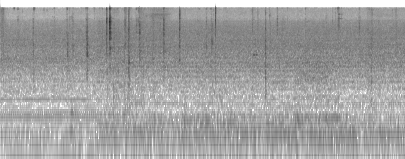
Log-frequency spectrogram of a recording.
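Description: Light scattered clicks and taps of cables, connectors and a hand tool being handled while wiring an electric golf cart's AC drive motor, the most distinct click about two seconds in, over a steady low background noise.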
